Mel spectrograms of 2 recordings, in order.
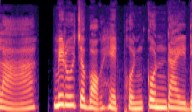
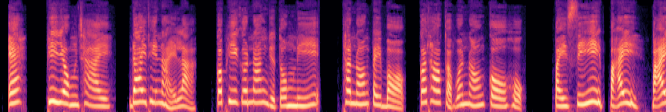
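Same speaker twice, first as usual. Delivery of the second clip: arguing back; 7 semitones higher than usual. Acted. Girl argues back with brother.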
